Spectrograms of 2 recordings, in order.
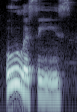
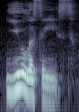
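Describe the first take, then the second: First: It is said with a Latin pronunciation. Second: It is said with a Dublin pronunciation. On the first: "in Latin, ... the Y is not pronunciated" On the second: "in Dublin"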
